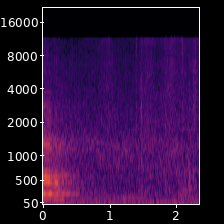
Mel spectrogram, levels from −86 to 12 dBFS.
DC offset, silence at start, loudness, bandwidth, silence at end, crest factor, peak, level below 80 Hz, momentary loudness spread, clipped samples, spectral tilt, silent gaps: under 0.1%; 0 s; -39 LUFS; 11.5 kHz; 0 s; 24 dB; -12 dBFS; -54 dBFS; 13 LU; under 0.1%; -5 dB/octave; none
